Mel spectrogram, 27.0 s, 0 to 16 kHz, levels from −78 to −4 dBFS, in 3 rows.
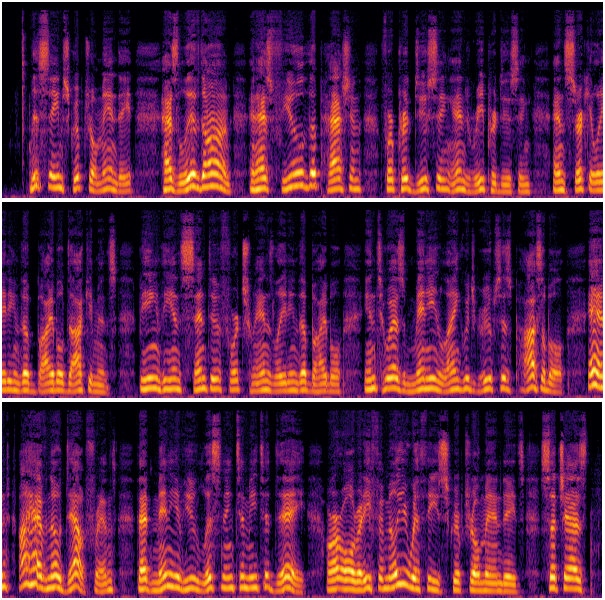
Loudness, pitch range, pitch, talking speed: -17 LUFS, 155-190 Hz, 175 Hz, 130 wpm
